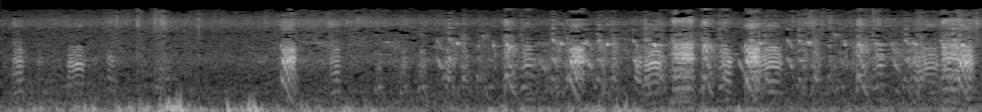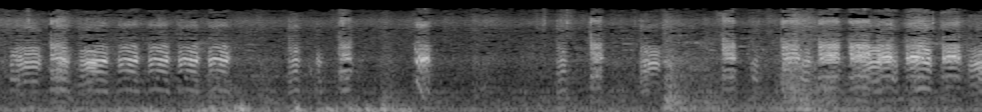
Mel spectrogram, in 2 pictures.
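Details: Zebra finches of the black-breasted and light-back color forms, giving many short, nasal, honking calls in quick bursts, with several birds calling over one another, a faint low rumble underneath and a quieter stretch near the end.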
